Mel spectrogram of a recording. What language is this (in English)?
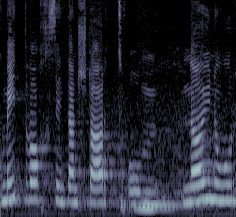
Swiss German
